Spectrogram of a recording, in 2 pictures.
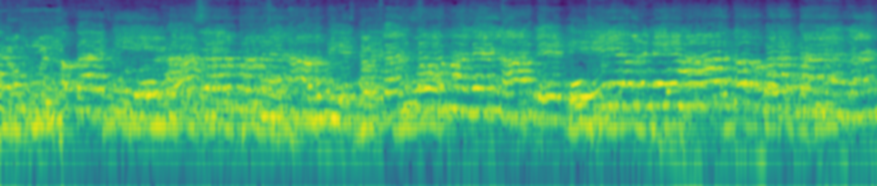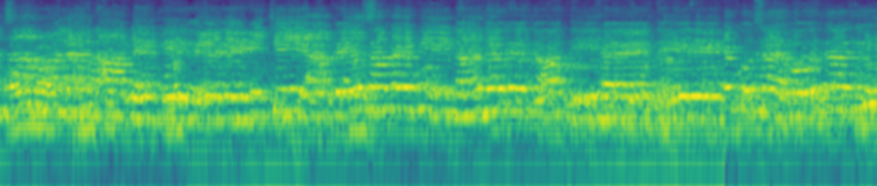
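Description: A group of voices singing together, a choir-like chant.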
